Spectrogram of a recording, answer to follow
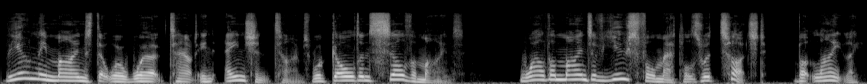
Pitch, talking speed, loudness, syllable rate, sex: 160 Hz, 175 wpm, -18 LUFS, 5.4 syllables/s, male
